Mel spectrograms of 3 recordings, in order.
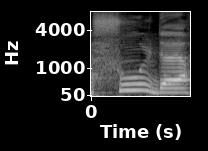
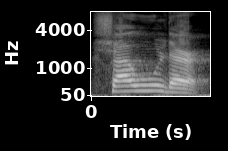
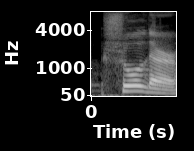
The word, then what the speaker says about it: shoulder: Alors, accentuation sur la première syllabe. Et c'est pas shoulder. C'est pas chou ou. C'est une diphtongue. C'est un E qui tire vers le ou. Shoulder. Shoulder.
